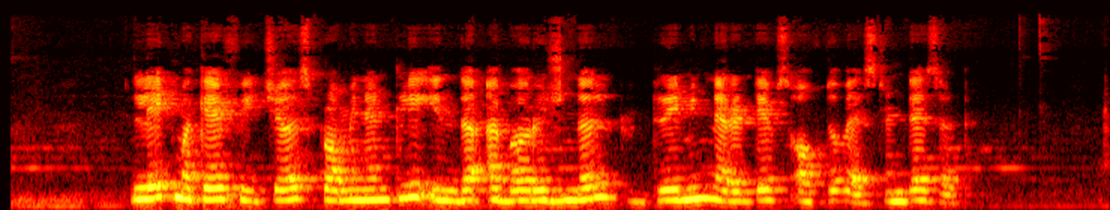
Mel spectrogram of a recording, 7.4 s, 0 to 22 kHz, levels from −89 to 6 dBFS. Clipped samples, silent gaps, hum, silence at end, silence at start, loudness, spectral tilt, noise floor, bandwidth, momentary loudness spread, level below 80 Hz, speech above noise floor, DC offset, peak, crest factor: under 0.1%; none; none; 1 s; 0.2 s; -18 LUFS; -6 dB/octave; -55 dBFS; 14.5 kHz; 9 LU; -56 dBFS; 37 dB; under 0.1%; -2 dBFS; 16 dB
